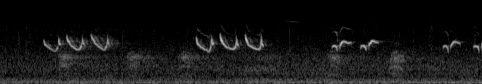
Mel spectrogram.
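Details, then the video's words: Northern mockingbird song with two phrase types: three looping, swooping notes given twice, then a switch to paired upward-kinked whistles, with softer low notes in between. "The song of the Northern Mockingbird"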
